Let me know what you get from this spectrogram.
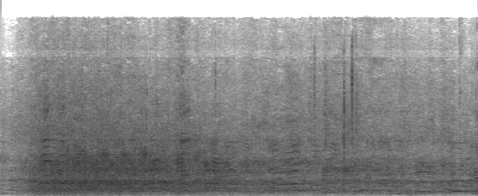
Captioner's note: audience laughing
